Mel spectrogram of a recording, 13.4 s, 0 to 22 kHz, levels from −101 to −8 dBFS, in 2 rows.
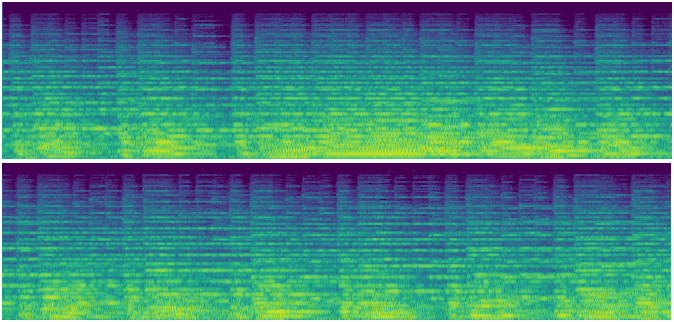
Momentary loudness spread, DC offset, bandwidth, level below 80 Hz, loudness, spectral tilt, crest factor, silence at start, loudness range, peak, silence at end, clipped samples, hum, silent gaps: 8 LU; under 0.1%; 12.5 kHz; -34 dBFS; -20 LUFS; -6.5 dB/octave; 14 dB; 0 s; 3 LU; -6 dBFS; 0 s; under 0.1%; none; none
